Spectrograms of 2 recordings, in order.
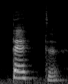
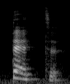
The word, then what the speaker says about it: tête: Então, a gente tem lá tête, tête. E aí você já sabe, então, que o E a gente vai pronunciar com o som de E, porque tem um acento circunflexo ali em cima.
